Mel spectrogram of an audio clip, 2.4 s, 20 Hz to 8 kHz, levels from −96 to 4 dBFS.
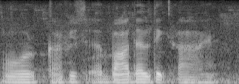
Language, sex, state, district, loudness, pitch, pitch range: Hindi, male, Arunachal Pradesh, Lower Dibang Valley, -19 LUFS, 95 Hz, 95-100 Hz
